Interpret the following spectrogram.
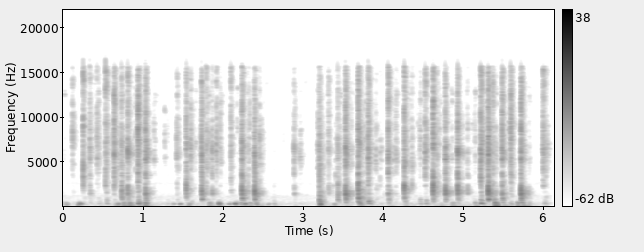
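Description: Typing on a computer keyboard: a run of quick, irregular key clicks, with a brief pause about halfway through.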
